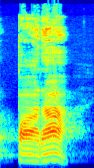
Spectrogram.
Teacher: a última sílaba, o ra, é tônico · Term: oxítona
